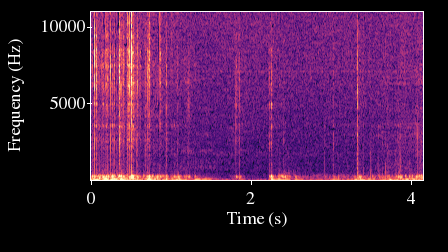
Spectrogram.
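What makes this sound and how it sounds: Long teal nails on both hands scratch a hollow metal mesh microphone grille, producing a dense, irregular rumbling scrape with a deep low boom and brief bright crackles. The scratching fades into a near-silent pause around two seconds, then resumes with a sudden thump.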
